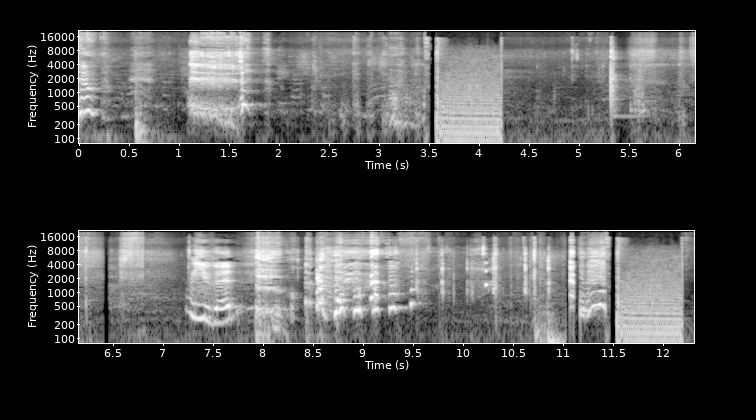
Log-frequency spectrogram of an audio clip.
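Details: Loud Sprite-challenge burping: several loud, deep, drawn-out belches separated by vocal sounds and short pauses.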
